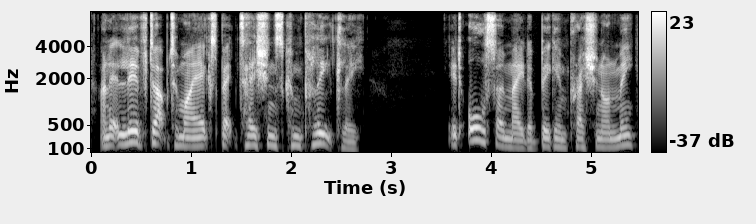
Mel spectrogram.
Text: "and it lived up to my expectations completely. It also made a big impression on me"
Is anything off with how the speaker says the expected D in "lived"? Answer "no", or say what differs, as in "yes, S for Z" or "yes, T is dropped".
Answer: no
